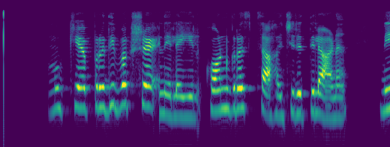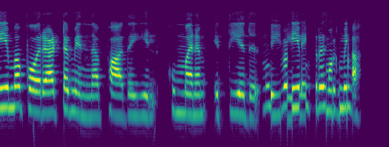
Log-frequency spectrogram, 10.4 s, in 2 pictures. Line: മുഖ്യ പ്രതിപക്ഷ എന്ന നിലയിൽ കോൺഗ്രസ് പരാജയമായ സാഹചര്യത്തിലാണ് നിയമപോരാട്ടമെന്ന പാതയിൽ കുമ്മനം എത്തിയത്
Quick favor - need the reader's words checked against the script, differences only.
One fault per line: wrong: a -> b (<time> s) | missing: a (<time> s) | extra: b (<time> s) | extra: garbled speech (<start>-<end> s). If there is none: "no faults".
missing: എന്ന (1.9 s)
missing: പരാജയമായ (3.4 s)
extra: garbled speech (8.7-10.0 s)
